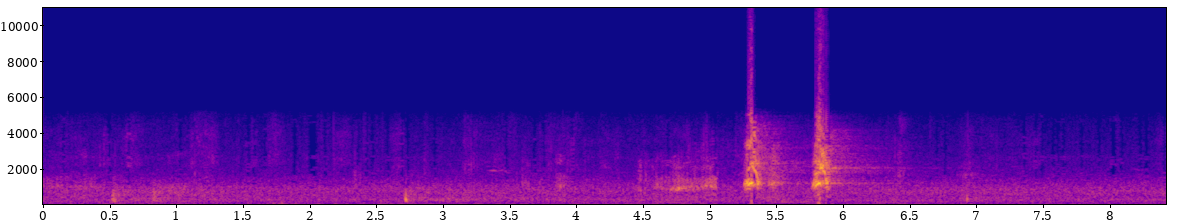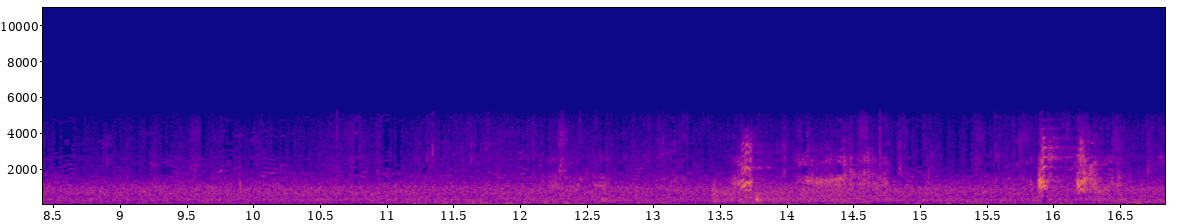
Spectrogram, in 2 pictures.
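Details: Lakeland Terrier puppies giving a few short yaps and whimpers, mostly in bursts around five to six seconds and again near fourteen and sixteen seconds, over a steady low background hiss with long quiet gaps.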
